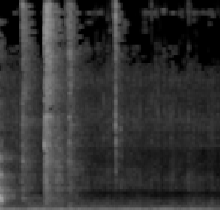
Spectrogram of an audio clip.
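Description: A few light clicks as a capped glass culture tube is set into a wire test-tube rack, over a steady low hum.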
